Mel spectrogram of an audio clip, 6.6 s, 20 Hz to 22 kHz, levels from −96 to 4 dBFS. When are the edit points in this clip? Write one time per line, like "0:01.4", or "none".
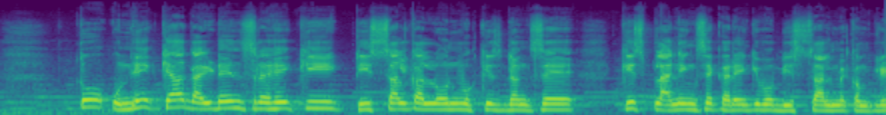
none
